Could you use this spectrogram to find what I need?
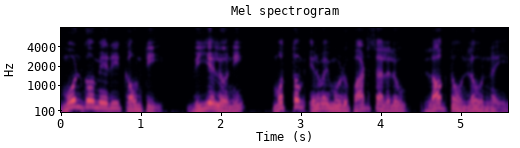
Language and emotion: Telugu, neutral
